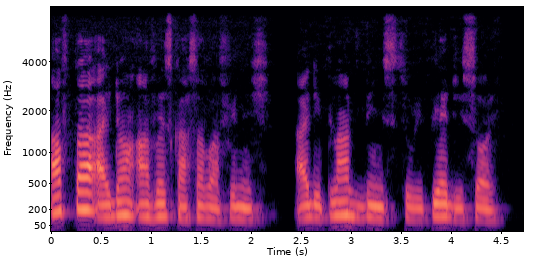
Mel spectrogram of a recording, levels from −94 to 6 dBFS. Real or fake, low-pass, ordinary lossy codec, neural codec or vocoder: fake; 7.2 kHz; none; vocoder, 24 kHz, 100 mel bands, Vocos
